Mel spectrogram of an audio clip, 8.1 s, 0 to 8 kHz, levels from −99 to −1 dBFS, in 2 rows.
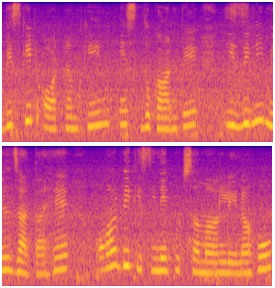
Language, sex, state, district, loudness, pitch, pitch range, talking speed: Hindi, female, Punjab, Fazilka, -17 LUFS, 235 Hz, 195-260 Hz, 135 wpm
